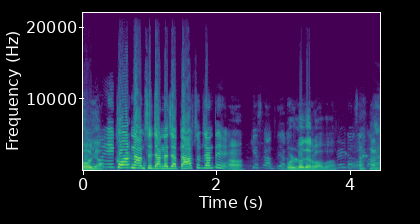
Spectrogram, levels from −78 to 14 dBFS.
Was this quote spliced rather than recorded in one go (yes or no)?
no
